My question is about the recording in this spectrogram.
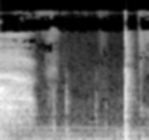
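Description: A breathy trail-off in the first half second, then near quiet, and a single sharp finger snap near the end, made while trying to recall a name.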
